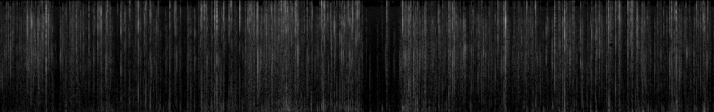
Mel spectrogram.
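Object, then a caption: Plastic bag of breadsticks. A full, large white printed plastic bag of grissini breadsticks is squeezed and crinkled with both hands. Dense, bright plastic crinkling and crunching continues throughout, with a brief quieter pause partway through.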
